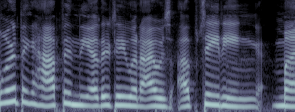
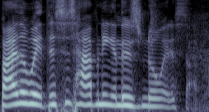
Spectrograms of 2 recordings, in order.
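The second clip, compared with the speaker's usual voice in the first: ordinary delivery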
